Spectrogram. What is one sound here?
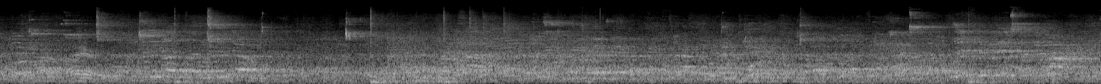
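Basketball sneakers squeak on a hardwood court.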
